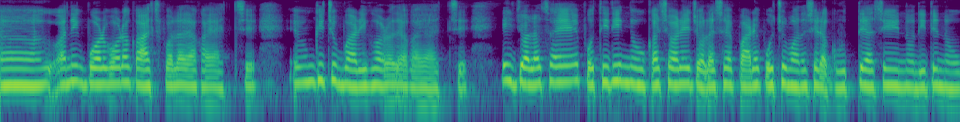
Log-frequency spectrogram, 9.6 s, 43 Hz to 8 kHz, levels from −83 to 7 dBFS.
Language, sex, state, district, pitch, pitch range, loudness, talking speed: Bengali, female, West Bengal, Jhargram, 210 Hz, 195-225 Hz, -16 LUFS, 160 wpm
